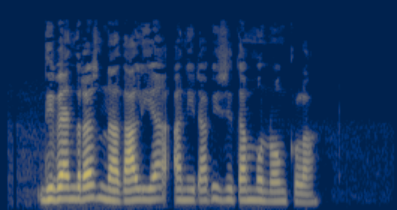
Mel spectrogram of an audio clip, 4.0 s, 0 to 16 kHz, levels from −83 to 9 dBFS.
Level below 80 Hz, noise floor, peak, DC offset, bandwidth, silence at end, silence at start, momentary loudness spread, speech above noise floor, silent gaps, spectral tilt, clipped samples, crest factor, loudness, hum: -70 dBFS; -68 dBFS; -4 dBFS; under 0.1%; 11 kHz; 0.8 s; 0.4 s; 13 LU; 47 dB; none; -6 dB/octave; under 0.1%; 18 dB; -22 LUFS; none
